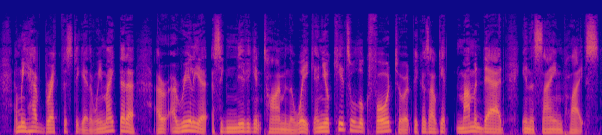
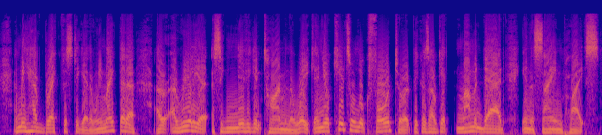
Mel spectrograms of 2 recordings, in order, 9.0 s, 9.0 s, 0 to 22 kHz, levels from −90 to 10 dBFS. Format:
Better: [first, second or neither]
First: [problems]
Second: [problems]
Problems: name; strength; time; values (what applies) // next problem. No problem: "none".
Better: first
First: none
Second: distortion; heavy; 7 dB below the speech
